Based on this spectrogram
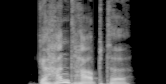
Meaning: inflection of gehandhabt: 1. strong/mixed nominative/accusative feminine singular 2. strong nominative/accusative plural 3. weak nominative all-gender singular
- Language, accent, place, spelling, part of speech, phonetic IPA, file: German, Germany, Berlin, gehandhabte, adjective, [ɡəˈhantˌhaːptə], De-gehandhabte.ogg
